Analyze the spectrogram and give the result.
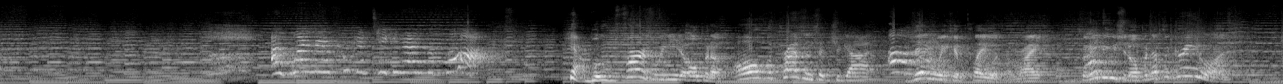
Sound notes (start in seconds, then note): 0.2 mellow music; 2.0 assistant gasps; 12.6 mellow music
